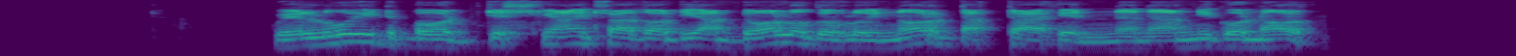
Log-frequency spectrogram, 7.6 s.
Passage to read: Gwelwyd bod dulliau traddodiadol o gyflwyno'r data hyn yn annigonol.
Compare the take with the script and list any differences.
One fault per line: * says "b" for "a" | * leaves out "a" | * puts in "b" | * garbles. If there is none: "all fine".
all fine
